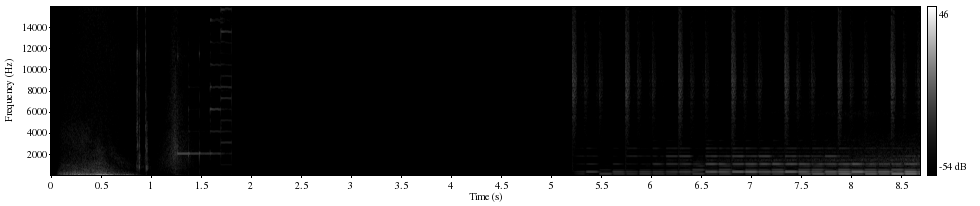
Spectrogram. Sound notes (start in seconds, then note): 1.4 beeps; 5.2 light upbeat music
